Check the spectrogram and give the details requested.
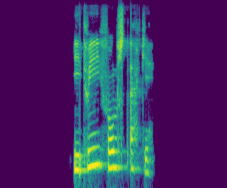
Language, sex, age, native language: Icelandic, female, 50-59, Icelandic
